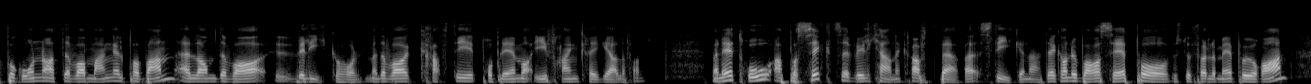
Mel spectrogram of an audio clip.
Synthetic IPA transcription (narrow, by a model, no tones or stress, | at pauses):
pʰɔɡɾʉnːɑʋɑt̪̚d̪ɛʋɑmɑŋːəlpʰɔʋɑnːɛlːəɾɔmd̪ɛʋɑɾʋɛliːkəhɔlːmɛnd̪ɛʋɑɾkʰɾɑft̪ɪəpʰɾʊbleːmə̰ɾʔɪfɾɑŋkɾiːɡɪɑ̰lːəfɑ̰lː | mɛnɛɡ̚t̪ʰɾuːɾɑ̰t̪̚pʰɔsɪkt̪sɔʋɪlçæʁnəkʰɾɑft̪ʋæːɾə̰st̪iːɡənəd̪̥ɛkʰɑnd̪ʉbɑːɾəseːpʰɔʋɪsd̪ʉfœlːəmɛpʰɔʏɾɑːn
